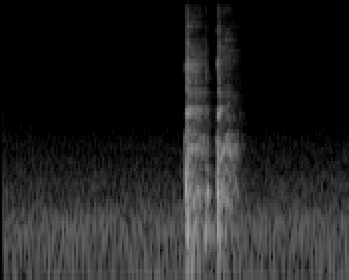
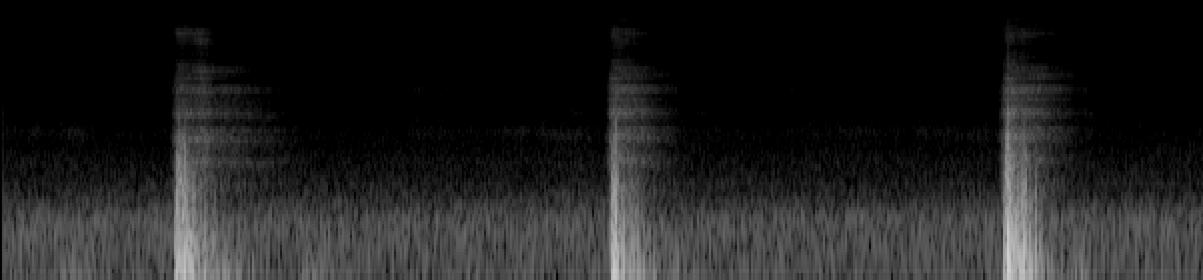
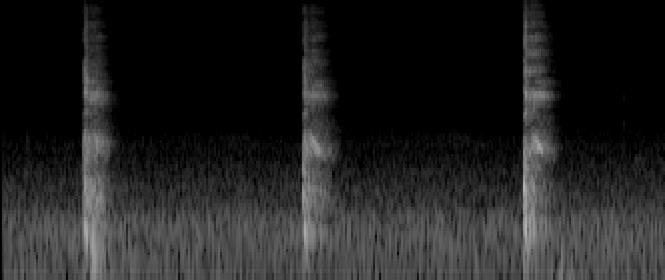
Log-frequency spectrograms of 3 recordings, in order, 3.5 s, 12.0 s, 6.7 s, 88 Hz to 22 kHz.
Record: {"cough_length": "3.5 s", "cough_amplitude": 11642, "cough_signal_mean_std_ratio": 0.37, "exhalation_length": "12.0 s", "exhalation_amplitude": 32768, "exhalation_signal_mean_std_ratio": 0.26, "three_cough_length": "6.7 s", "three_cough_amplitude": 14130, "three_cough_signal_mean_std_ratio": 0.37, "survey_phase": "beta (2021-08-13 to 2022-03-07)", "age": "45-64", "gender": "Male", "wearing_mask": "No", "symptom_none": true, "smoker_status": "Never smoked", "respiratory_condition_asthma": false, "respiratory_condition_other": false, "recruitment_source": "REACT", "submission_delay": "2 days", "covid_test_result": "Negative", "covid_test_method": "RT-qPCR", "influenza_a_test_result": "Negative", "influenza_b_test_result": "Negative"}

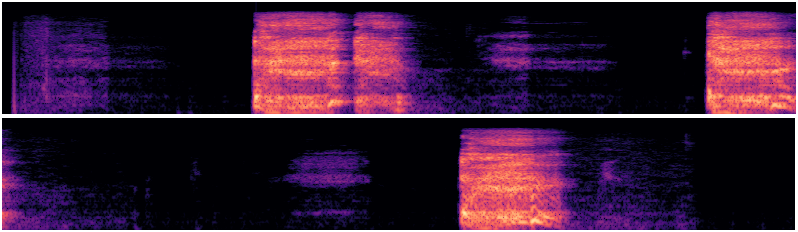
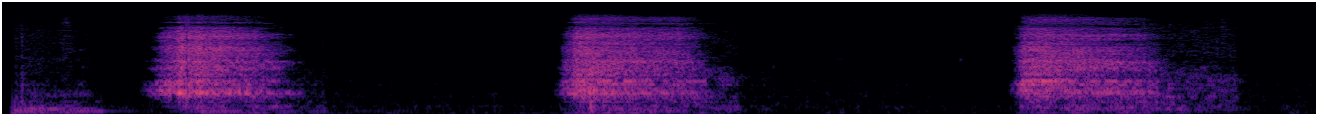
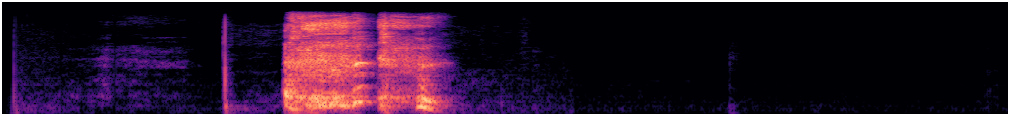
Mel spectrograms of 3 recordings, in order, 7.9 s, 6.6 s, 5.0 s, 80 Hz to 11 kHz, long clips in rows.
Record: {"three_cough_length": "7.9 s", "three_cough_amplitude": 32768, "three_cough_signal_mean_std_ratio": 0.36, "exhalation_length": "6.6 s", "exhalation_amplitude": 1430, "exhalation_signal_mean_std_ratio": 0.47, "cough_length": "5.0 s", "cough_amplitude": 30900, "cough_signal_mean_std_ratio": 0.29, "survey_phase": "beta (2021-08-13 to 2022-03-07)", "age": "18-44", "gender": "Female", "wearing_mask": "No", "symptom_cough_any": true, "symptom_sore_throat": true, "symptom_other": true, "symptom_onset": "6 days", "smoker_status": "Never smoked", "respiratory_condition_asthma": false, "respiratory_condition_other": false, "recruitment_source": "Test and Trace", "submission_delay": "1 day", "covid_test_result": "Positive", "covid_test_method": "ePCR"}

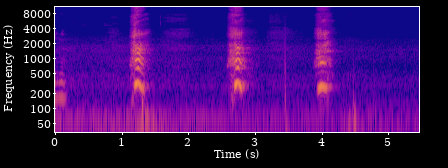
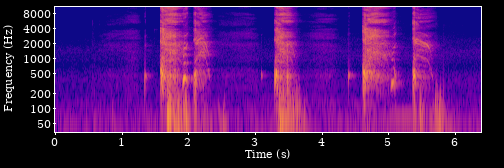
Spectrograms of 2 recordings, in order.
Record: {"exhalation_length": "5.5 s", "exhalation_amplitude": 4746, "exhalation_signal_mean_std_ratio": 0.28, "three_cough_length": "6.4 s", "three_cough_amplitude": 13376, "three_cough_signal_mean_std_ratio": 0.4, "survey_phase": "alpha (2021-03-01 to 2021-08-12)", "age": "18-44", "gender": "Female", "wearing_mask": "No", "symptom_change_to_sense_of_smell_or_taste": true, "symptom_loss_of_taste": true, "symptom_onset": "9 days", "smoker_status": "Current smoker (11 or more cigarettes per day)", "respiratory_condition_asthma": false, "respiratory_condition_other": false, "recruitment_source": "Test and Trace", "submission_delay": "2 days", "covid_test_result": "Positive", "covid_test_method": "RT-qPCR", "covid_ct_value": 22.4, "covid_ct_gene": "ORF1ab gene", "covid_ct_mean": 23.8, "covid_viral_load": "15000 copies/ml", "covid_viral_load_category": "Low viral load (10K-1M copies/ml)"}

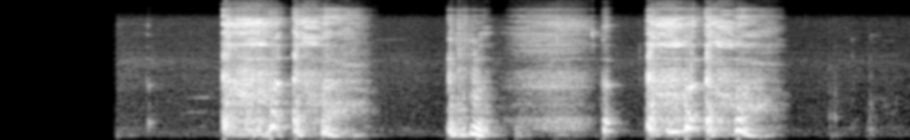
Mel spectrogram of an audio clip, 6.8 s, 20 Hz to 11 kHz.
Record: {"cough_length": "6.8 s", "cough_amplitude": 32768, "cough_signal_mean_std_ratio": 0.45, "survey_phase": "alpha (2021-03-01 to 2021-08-12)", "age": "18-44", "gender": "Male", "wearing_mask": "No", "symptom_cough_any": true, "symptom_onset": "2 days", "smoker_status": "Never smoked", "respiratory_condition_asthma": true, "respiratory_condition_other": false, "recruitment_source": "Test and Trace", "submission_delay": "1 day", "covid_test_result": "Positive", "covid_test_method": "RT-qPCR"}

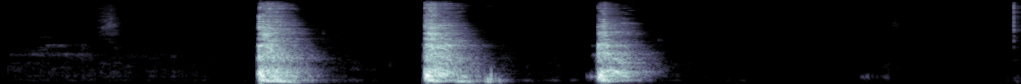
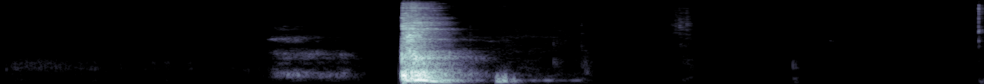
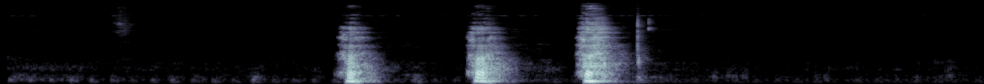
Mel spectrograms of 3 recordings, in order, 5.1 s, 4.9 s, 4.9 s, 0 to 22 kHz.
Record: {"three_cough_length": "5.1 s", "three_cough_amplitude": 32768, "three_cough_signal_mean_std_ratio": 0.23, "cough_length": "4.9 s", "cough_amplitude": 32768, "cough_signal_mean_std_ratio": 0.16, "exhalation_length": "4.9 s", "exhalation_amplitude": 24664, "exhalation_signal_mean_std_ratio": 0.19, "survey_phase": "beta (2021-08-13 to 2022-03-07)", "age": "18-44", "gender": "Male", "wearing_mask": "No", "symptom_none": true, "smoker_status": "Ex-smoker", "respiratory_condition_asthma": true, "respiratory_condition_other": false, "recruitment_source": "REACT", "submission_delay": "2 days", "covid_test_result": "Negative", "covid_test_method": "RT-qPCR", "influenza_a_test_result": "Negative", "influenza_b_test_result": "Negative"}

